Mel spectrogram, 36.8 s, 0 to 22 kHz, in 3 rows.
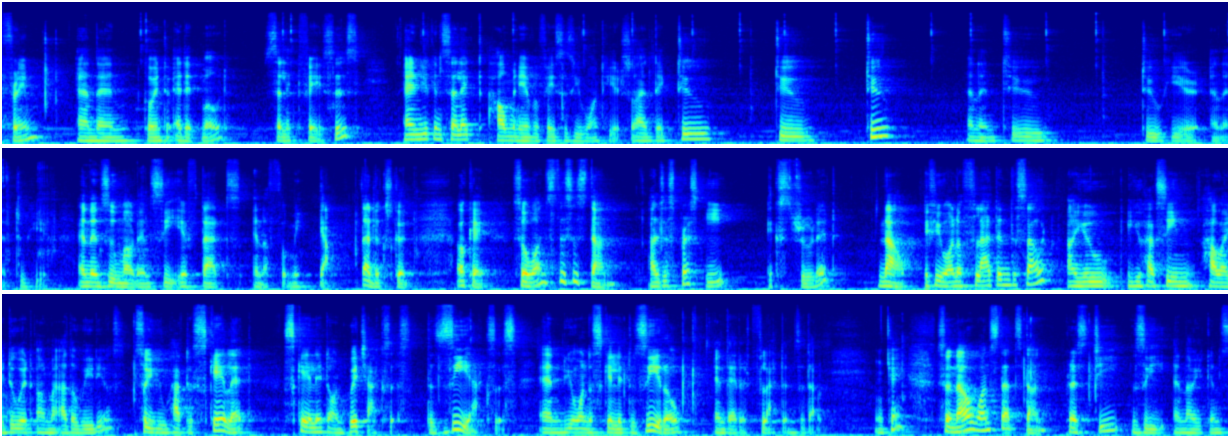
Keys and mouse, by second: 0.4 Tab, 2.8 click, 4.2 click, 5.7 shift+click, 6.9 shift+click, 7.8 shift+click, 9.3 shift+click, 10.5 shift+click, 11.6 shift+click, 13.2 shift+middle click, 15.8 shift+middle click, 18.8 e, 25.8 s, 34.7 g.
